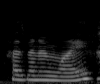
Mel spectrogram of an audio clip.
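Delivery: ordinary talk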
